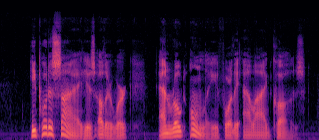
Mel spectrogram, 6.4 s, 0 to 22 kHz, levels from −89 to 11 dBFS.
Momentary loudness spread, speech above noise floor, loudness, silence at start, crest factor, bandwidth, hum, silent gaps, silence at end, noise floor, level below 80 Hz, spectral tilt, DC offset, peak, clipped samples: 12 LU; 39 dB; -24 LUFS; 0.6 s; 20 dB; 13.5 kHz; none; none; 0.35 s; -62 dBFS; -44 dBFS; -5 dB/octave; under 0.1%; -6 dBFS; under 0.1%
